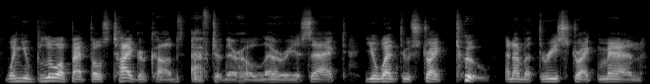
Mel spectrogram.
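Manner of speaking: ordinary talk, nothing marked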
